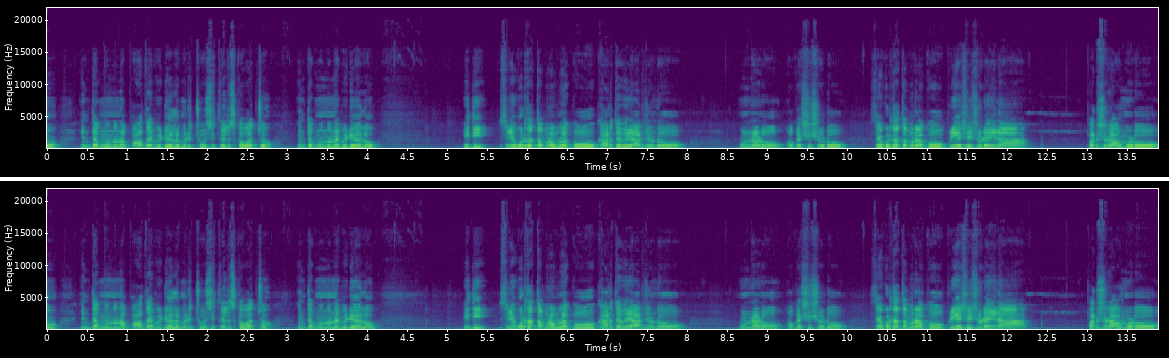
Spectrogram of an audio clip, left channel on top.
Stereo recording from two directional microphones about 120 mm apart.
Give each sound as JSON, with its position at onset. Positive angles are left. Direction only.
{"t": 0.0, "sound": "speech", "side_deg": 45}
{"t": 5.2, "sound": "speech", "side_deg": 40}
{"t": 13.0, "sound": "speech", "side_deg": 50}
